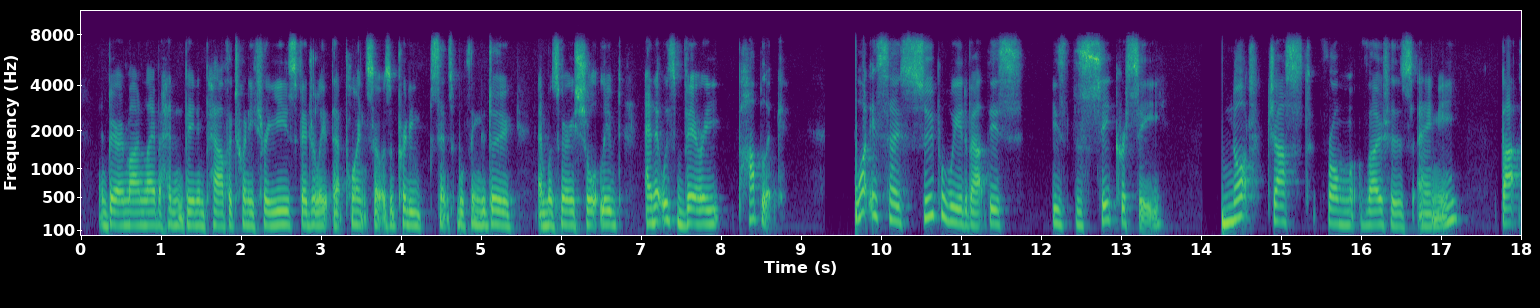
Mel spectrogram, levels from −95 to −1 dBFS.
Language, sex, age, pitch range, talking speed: English, female, 50-69, 150-170 Hz, 165 wpm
